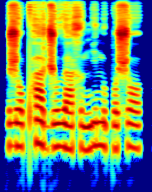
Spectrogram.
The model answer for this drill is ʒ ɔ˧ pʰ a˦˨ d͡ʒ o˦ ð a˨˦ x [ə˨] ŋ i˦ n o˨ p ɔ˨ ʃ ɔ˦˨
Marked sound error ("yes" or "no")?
no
